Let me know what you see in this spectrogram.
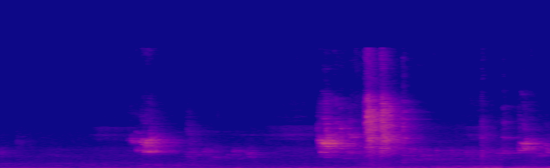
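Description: A bird squawking: one short call about a second and a half in, then louder, harsh squawks around three to four seconds in.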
